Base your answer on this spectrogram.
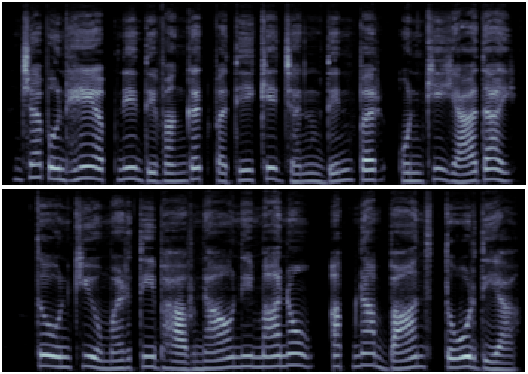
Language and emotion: Hindi, sad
